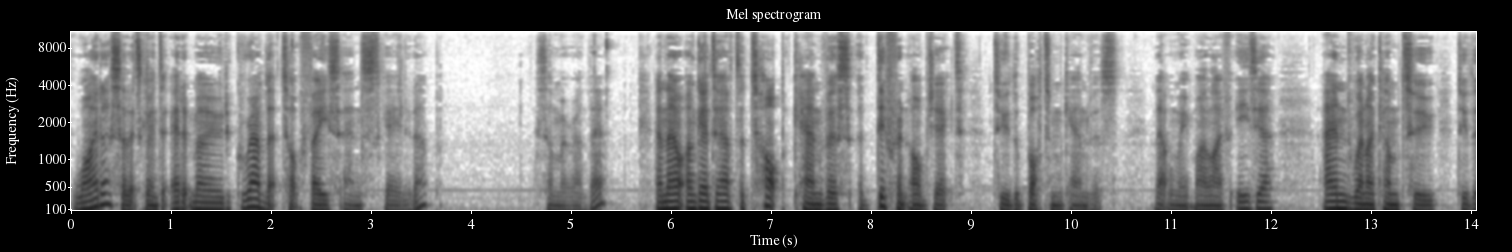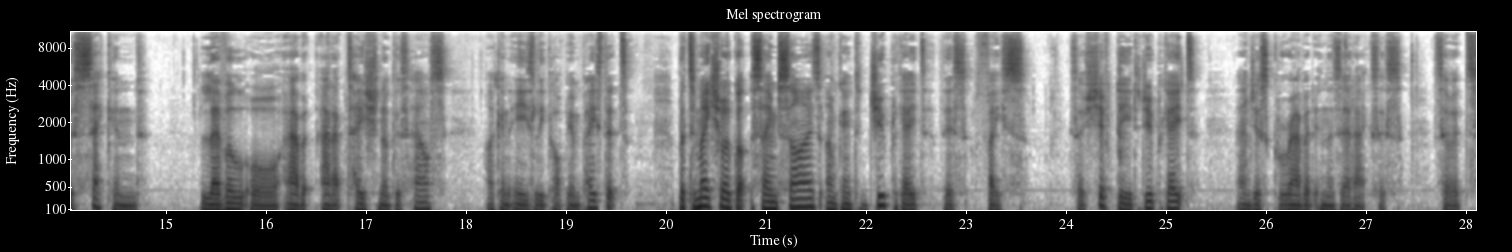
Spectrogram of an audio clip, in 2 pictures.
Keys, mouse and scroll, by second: 0.7 Tab, 1.9 3, 2.2 click, 3.0 s, 24.5 shift+d, 27.5-28.1 middle drag.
